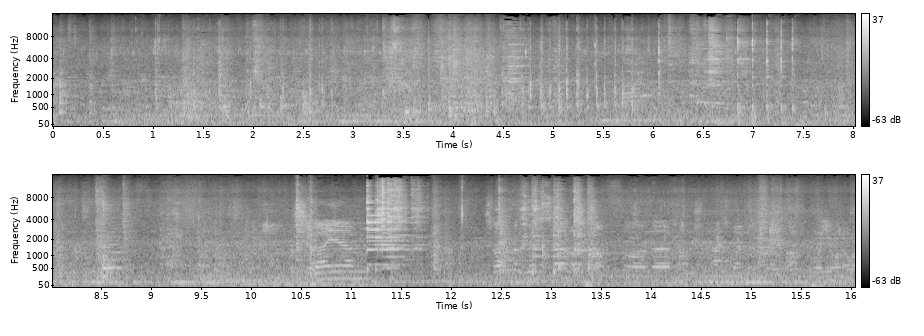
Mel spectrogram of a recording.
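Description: Busy restaurant kitchen ambience: indistinct chatter from the cooks over a steady low hum, with light clinks of metal spoons against steel gastronorm pans. A short rattling burst comes about eleven seconds in.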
